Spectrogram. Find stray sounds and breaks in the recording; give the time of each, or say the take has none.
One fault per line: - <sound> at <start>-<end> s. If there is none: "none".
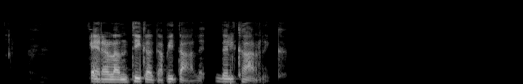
none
